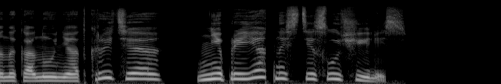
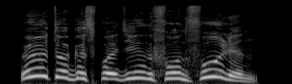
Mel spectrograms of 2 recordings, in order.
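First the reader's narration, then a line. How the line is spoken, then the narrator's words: Answered with a sigh. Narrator (Russian): ответил мне Луиш и вздохнул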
